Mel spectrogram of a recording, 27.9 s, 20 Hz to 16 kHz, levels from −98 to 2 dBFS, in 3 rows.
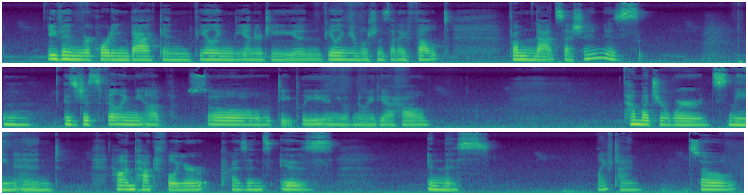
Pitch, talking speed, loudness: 170 Hz, 100 wpm, -26 LUFS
